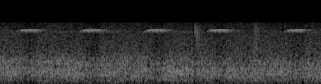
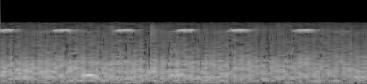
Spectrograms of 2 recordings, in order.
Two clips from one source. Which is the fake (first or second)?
second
